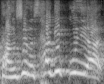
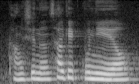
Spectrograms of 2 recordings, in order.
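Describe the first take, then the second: First: It is said harshly, with hostility. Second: It is said gently, without hostility.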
